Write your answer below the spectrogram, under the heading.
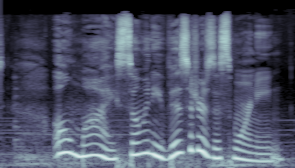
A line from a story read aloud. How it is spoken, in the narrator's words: she exclaimed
